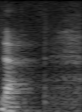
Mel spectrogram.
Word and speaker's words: Lang: Le nom a été par la suite déformé en Lang, qui se prononce à la française comme L'-A-N ou Lang, L-E-N-T, ou comme on dit du sang. On ne dit pas du sein, on dit du sang.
